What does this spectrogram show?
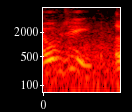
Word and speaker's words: Og: I just want to make sure we were pronounce it OG OG yes and uh and it's down there this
